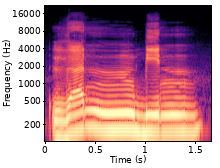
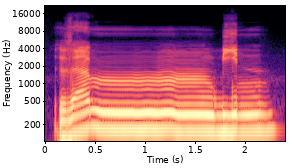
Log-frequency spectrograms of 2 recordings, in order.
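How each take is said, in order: First: A clear n sound comes before the b. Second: A held m sound comes before the b. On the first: The speaker calls it wrong. "itu nunnya masih jelas kan?" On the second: The speaker calls it right. "nunnya udah nggak ada. Mas apa pindah ke huruf mim"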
